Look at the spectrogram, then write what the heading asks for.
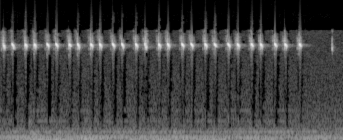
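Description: A spotted-wing hairy cricket sings a high, thin series of rapid, evenly spaced pulses.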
